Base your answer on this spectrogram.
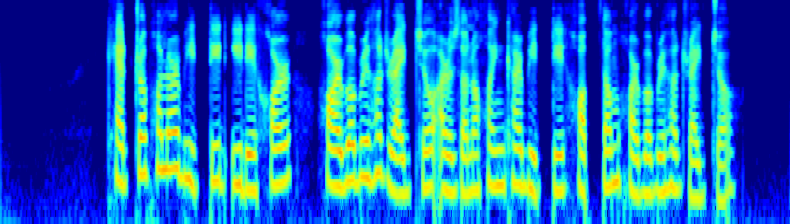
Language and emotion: Assamese, neutral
